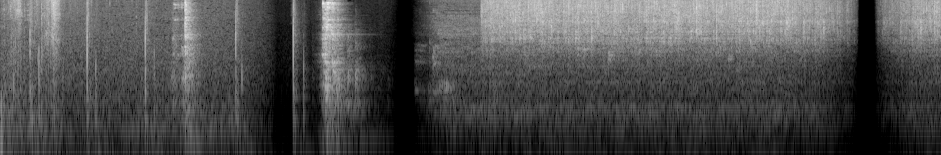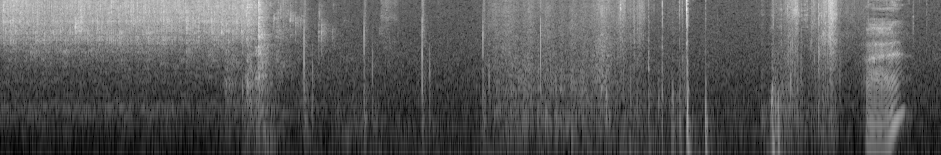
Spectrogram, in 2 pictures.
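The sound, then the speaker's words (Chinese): Shower water runs from the tap in two long, steady stretches split by a brief pause. Clunks and knocks are heard before and after the water. “哦，好，那我先去洗澡。”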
